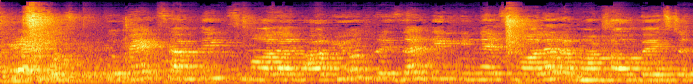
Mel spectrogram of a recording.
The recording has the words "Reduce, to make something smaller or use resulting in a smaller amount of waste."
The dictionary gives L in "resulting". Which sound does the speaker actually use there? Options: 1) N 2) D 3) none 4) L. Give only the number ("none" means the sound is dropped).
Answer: 4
